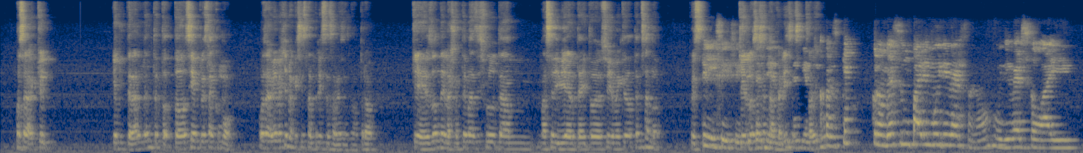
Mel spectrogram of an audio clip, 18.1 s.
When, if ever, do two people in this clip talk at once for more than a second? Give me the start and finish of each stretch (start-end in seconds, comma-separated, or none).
12.3-13.8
